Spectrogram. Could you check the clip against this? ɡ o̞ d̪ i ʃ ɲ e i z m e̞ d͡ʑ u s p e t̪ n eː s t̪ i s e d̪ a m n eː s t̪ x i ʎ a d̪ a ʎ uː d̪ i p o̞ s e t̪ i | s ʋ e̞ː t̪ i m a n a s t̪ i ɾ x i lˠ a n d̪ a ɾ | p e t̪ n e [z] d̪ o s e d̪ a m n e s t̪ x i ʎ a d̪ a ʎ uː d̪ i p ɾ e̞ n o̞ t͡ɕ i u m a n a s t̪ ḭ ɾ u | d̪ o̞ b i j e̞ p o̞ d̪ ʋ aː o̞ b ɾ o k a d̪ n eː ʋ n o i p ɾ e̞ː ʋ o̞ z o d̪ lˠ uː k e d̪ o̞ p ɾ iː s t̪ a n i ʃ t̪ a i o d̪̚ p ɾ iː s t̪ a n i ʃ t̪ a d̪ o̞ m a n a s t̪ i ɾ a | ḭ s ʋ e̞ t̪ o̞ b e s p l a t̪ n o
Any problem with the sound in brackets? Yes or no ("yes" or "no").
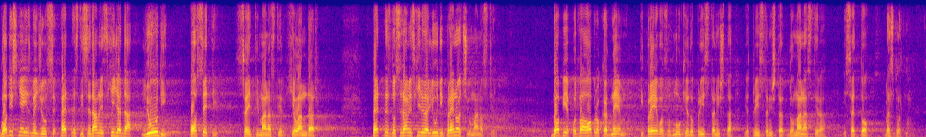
yes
